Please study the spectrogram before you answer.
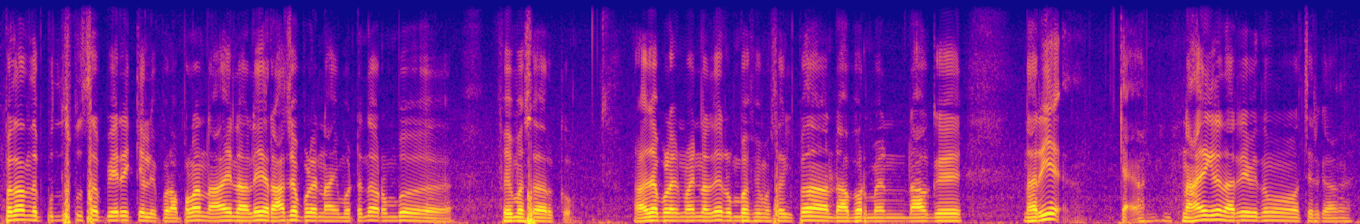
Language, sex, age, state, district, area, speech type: Tamil, male, 60+, Tamil Nadu, Mayiladuthurai, rural, spontaneous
